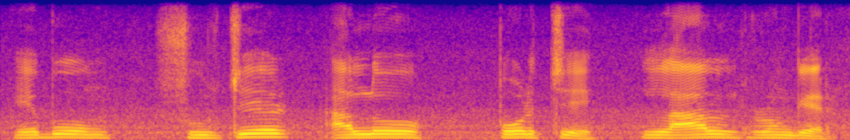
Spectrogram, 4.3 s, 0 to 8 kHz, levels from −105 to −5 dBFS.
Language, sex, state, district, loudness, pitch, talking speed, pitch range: Bengali, male, Assam, Hailakandi, -15 LUFS, 165 Hz, 100 wpm, 160-180 Hz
